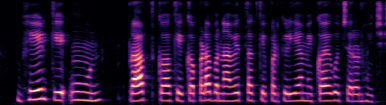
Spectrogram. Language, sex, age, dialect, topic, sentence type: Magahi, female, 46-50, Western, agriculture, statement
